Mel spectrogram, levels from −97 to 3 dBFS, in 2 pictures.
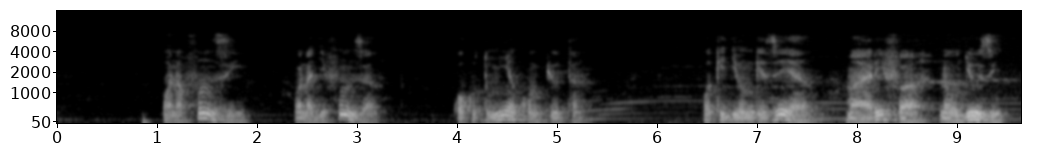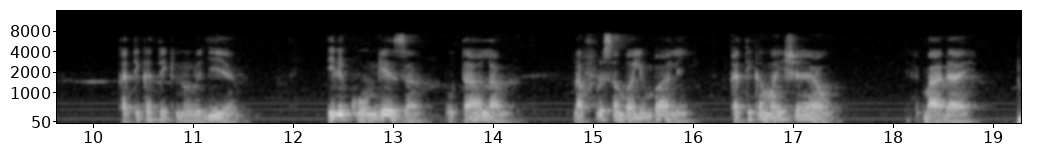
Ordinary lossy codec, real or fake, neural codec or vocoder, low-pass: MP3, 96 kbps; real; none; 7.2 kHz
